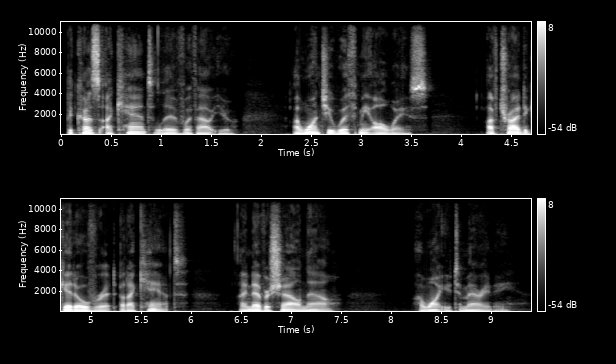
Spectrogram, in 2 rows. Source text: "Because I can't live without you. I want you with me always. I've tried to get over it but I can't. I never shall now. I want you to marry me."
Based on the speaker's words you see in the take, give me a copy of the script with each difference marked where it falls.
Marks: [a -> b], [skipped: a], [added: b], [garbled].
"Because I can't live without you. I want you with me always. I've tried to get over it but I can't. I never shall now. I want you to marry me."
